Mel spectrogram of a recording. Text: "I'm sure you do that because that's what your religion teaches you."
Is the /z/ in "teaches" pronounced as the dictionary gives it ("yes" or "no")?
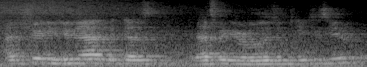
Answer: yes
